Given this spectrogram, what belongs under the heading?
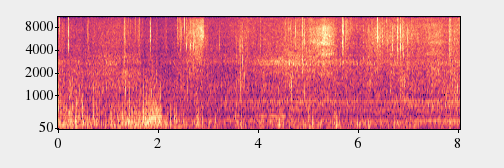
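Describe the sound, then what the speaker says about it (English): Gas engine of a 1956 Ferguson F40 tractor, said to sputter and misfire at times, runs with a rough, steady low rumble, heavy wind buffeting the microphone early on. "The engine runs like it could use a tune-up. It'll sputter and misfire at times."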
